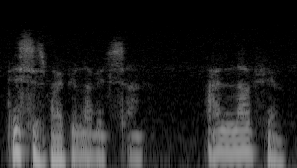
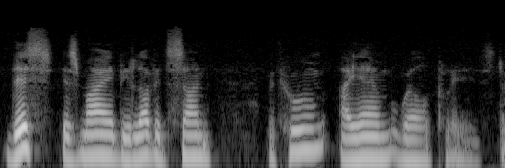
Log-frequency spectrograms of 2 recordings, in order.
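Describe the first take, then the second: First: Much softer, intimate and loving; tender Father. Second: Slow, weighty proclamation; solemn divine voice. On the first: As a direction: say it gently, like a father's love. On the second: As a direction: announce it slowly like a voice from heaven. The voice from the cloud. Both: Retold or imitated.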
